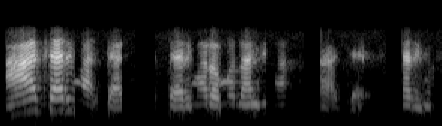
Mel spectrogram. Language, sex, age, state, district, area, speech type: Tamil, female, 60+, Tamil Nadu, Thoothukudi, rural, conversation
